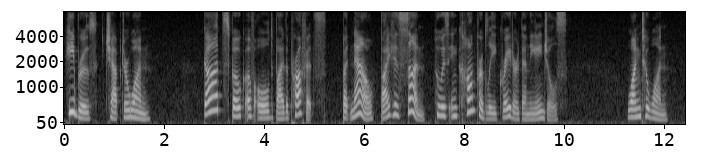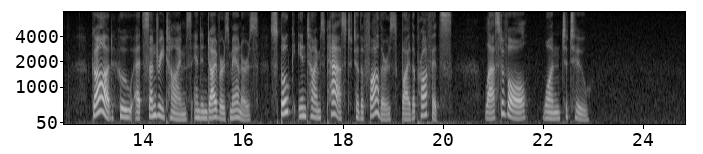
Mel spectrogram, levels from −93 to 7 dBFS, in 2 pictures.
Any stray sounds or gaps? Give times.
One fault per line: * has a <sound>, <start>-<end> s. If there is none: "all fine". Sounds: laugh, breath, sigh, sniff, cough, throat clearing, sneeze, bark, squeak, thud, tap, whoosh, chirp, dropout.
all fine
